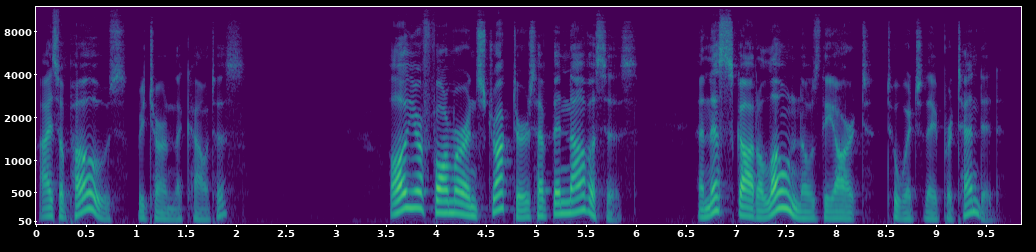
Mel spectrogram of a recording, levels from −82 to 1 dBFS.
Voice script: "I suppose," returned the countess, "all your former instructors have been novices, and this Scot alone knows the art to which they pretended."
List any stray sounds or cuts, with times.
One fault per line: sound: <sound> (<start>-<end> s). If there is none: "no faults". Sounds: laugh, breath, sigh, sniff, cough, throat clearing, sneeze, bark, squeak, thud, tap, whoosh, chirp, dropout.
no faults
